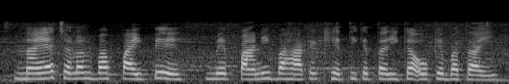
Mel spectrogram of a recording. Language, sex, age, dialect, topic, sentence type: Bhojpuri, female, 18-24, Northern, agriculture, question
